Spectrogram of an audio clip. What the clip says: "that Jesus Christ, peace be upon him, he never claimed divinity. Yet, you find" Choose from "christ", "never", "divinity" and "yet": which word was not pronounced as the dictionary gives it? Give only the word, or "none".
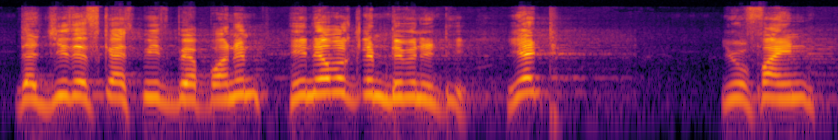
christ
